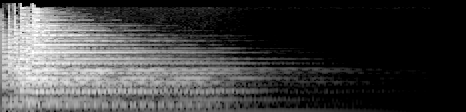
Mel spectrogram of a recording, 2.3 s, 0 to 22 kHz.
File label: E Major 7th Suspended 2nd Suspended 4th E, Guitar; strummed; 4F,4A,5C,5G,5C,6E; JGuitar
